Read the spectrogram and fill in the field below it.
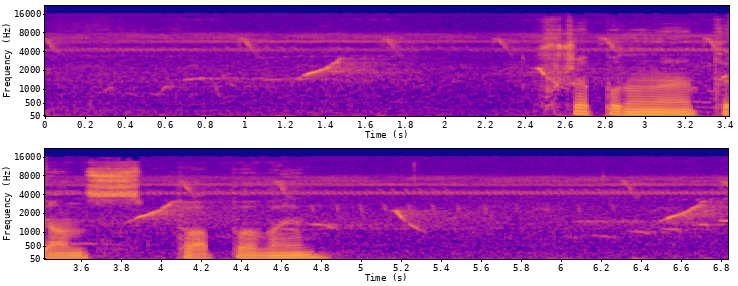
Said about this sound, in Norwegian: Det er herlig å våkne om morgenen i jungelen. Masse lyder. Fugler og insekter.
